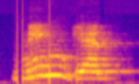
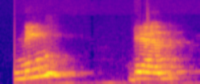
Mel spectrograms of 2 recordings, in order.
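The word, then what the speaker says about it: 人間: A human being is called as ningen. Ningen.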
